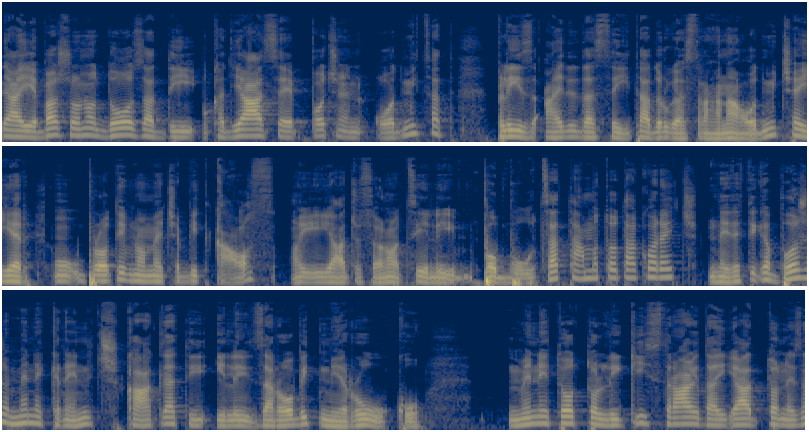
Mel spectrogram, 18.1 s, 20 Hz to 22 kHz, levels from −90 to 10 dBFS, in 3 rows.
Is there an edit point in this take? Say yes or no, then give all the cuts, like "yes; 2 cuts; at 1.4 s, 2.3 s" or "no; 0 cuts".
no; 0 cuts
